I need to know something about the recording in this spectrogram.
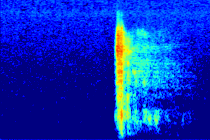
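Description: Near silence, then a little over a second in one short, sharp breath from a person about to speak, fading within about half a second.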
